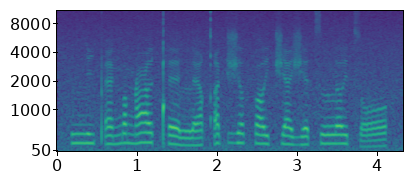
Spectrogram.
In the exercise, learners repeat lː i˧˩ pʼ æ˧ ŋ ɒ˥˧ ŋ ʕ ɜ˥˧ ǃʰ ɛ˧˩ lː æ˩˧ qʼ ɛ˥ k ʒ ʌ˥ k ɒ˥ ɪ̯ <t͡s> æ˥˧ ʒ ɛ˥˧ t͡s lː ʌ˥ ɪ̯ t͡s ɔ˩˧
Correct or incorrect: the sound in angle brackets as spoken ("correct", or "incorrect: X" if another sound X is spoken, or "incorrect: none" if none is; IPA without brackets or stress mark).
incorrect: t͡ʃ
